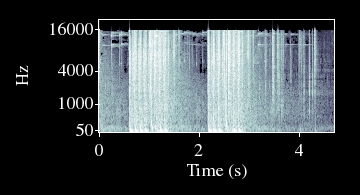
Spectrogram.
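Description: AK-104 rifle fire from Call of Duty Modern Warfare III, two loud sustained bursts of rapid automatic shots separated by a short pause, trailing off into a few lighter mechanical clicks, no talk.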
